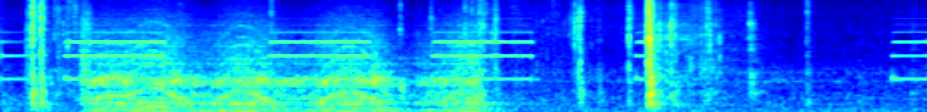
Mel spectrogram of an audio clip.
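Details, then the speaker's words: Salvage-auction Dodge Dakota Sport on a booster pack: starter whirs in slow, uneven surges with chime tones over it and never catches; owner suspects the engine is seized, not confirmed. Labored cranking, no start. "Ooh, that sounds real bad. And it's not my booster pack. My booster pack has got juice."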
